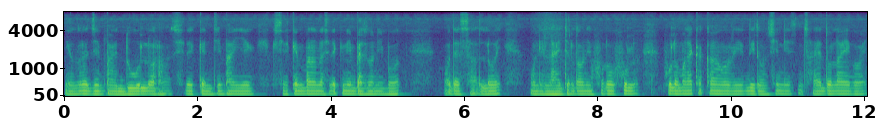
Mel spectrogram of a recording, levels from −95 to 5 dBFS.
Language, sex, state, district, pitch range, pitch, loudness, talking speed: Chakma, male, Tripura, Dhalai, 100-110 Hz, 105 Hz, -19 LUFS, 165 wpm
